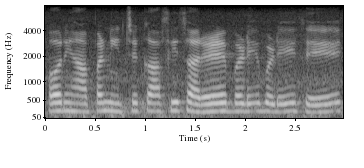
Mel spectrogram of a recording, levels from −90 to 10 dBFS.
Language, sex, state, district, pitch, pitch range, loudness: Hindi, female, Haryana, Jhajjar, 215 Hz, 205-220 Hz, -15 LUFS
